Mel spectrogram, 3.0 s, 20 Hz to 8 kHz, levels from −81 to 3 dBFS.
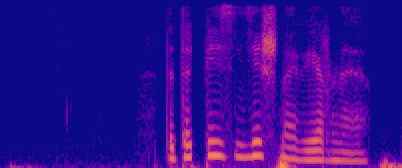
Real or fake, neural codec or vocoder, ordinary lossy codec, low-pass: fake; codec, 16 kHz, 0.8 kbps, ZipCodec; Opus, 32 kbps; 7.2 kHz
